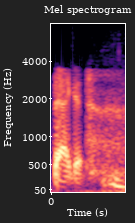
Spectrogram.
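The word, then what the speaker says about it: Baggett: Uh Bart Baguette, you say Baguette, right? Yes, Bagot.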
